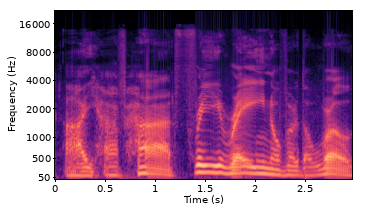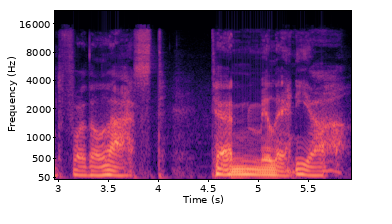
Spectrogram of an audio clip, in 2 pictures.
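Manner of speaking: low, slow, distant voice of an ancient being. Acted. The being tells Jigsaw how it consumed Spike, low and slow. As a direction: speak as something vast that has swallowed a soul.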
